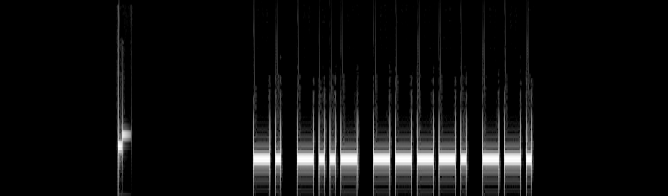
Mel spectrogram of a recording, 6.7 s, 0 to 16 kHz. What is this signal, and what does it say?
Morse code, heard as a keyed tone, about 22 wpm, 700 Hz. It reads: NX9G
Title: Call Signs Repeated 3x - 22wpm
